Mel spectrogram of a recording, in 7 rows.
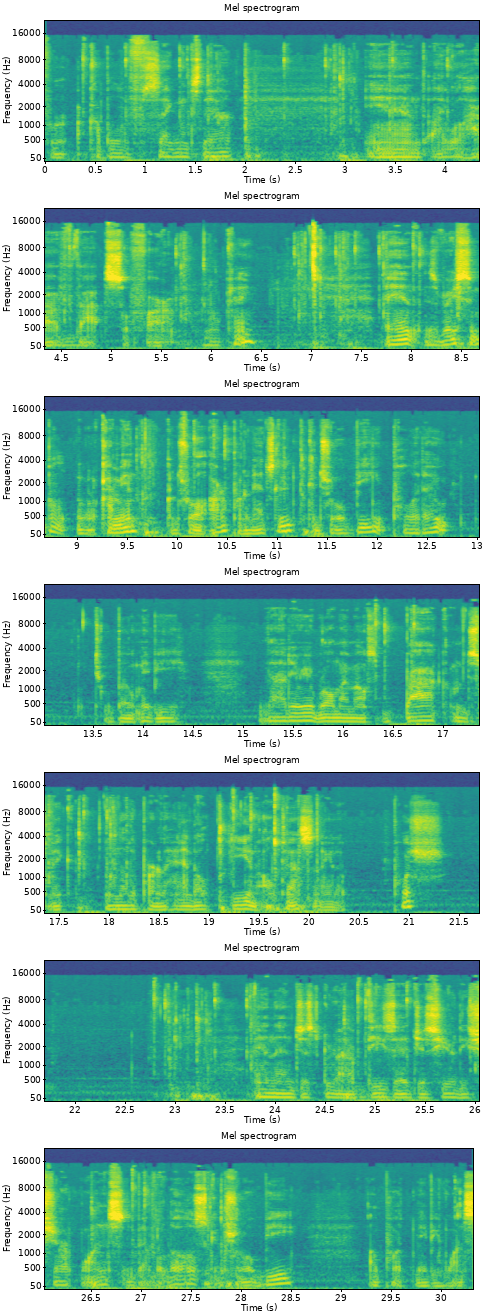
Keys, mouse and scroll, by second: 0.8 middle click, 1.6 alt+a, 2.0 Tab, 2.4 middle click, 3.0 alt+a, 3.2 scroll down 3, 3.5 middle click, 4.1-4.6 scroll down 2, 4.6 middle click, 5.9 scroll up 2, 6.2 middle click, 7.1 shift+middle click, 7.4 middle click, 8.0 click, 8.5 Tab, 9.7 ctrl+r, 11.3 ctrl+b, 16.7 middle click, 17.7 shift+middle click, 18.2-19.1 scroll up 3, 19.1 e, 19.6 alt+s, 23.2 alt+a, 23.4 middle click, 24.8 alt+shift+click, 25.3 middle click, 26.9 alt+shift+click, 27.8 ctrl+b.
